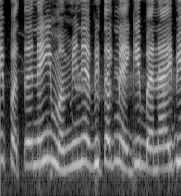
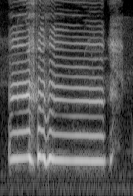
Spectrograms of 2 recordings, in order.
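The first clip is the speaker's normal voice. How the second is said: mother sobbing. Acted. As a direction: cry your heart out, sobbing. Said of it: "और यहाँ पर अंजलि रोने लगती है।".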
